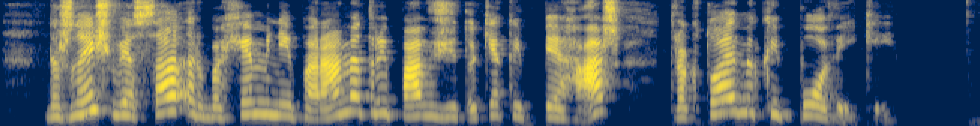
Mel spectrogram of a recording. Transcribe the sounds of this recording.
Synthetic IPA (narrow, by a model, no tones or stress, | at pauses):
d̪ɐʒnɐɪʃʲʋʲiɛsɐɐɾbɐxʲɛmʲɪnʲɛjpɐɾɑːmʲɛt̪ɾɐɪpɑːʋʲɪzʲd͡ʒʲʊjt̪ɔkʲiɛkɐɪpːʲeɦɑʃ | t̪ɾɐkt̪uɔjɛmʲɪkɐɪpːoːʋʲɛjkʲɛj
